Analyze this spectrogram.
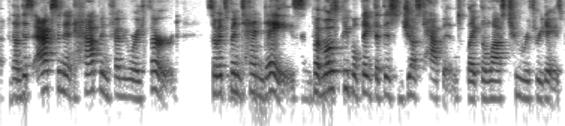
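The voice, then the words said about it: Southern American accent. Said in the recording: “my Southern accent ... I'm part like Pennsylvania Dutch and part South Mississippi”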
